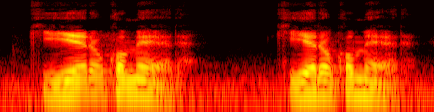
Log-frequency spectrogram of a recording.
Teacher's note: comer should be pronounced more strongly, more stressed than I want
